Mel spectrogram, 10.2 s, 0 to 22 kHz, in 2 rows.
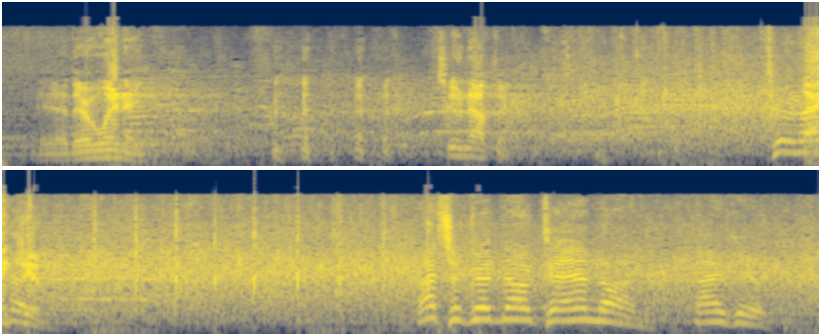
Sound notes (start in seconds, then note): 3.7 applause; 9.5 applause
